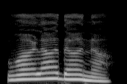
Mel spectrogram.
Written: ವಾಳಾದಾನ

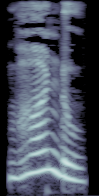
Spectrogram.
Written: ಬಂಡು

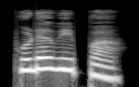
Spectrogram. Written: ಪುಡವಿಪ

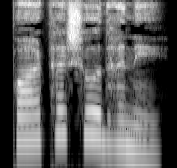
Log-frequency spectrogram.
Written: ಪಾಠಶೋಧನೆ

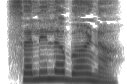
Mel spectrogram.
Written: ಸಲಿಲಬಾಣ

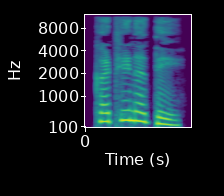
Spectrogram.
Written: ಗಾಡಿನತ್ತು

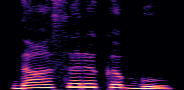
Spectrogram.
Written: ದಾಸರಿಕಬ್ಬು

